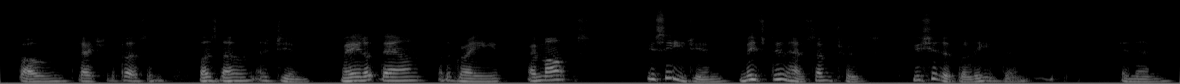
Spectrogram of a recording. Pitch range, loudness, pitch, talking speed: 135-180 Hz, -43 LUFS, 160 Hz, 165 wpm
